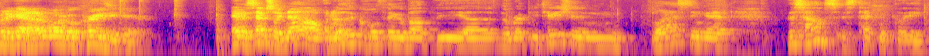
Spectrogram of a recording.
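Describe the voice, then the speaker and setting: Somewhat breathy and dark, mellow in tone, a man's voice comes through with audible room echo. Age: 30s. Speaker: real estate investor and seminar host. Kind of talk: seminar talk. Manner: casual, halting with repetitions.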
